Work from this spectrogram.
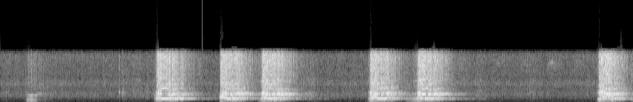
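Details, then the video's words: A dog barks at a baby bird, six loud, broad barks, some in quick pairs, with a faint yip at the start and quiet pauses between. "Dog barking"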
